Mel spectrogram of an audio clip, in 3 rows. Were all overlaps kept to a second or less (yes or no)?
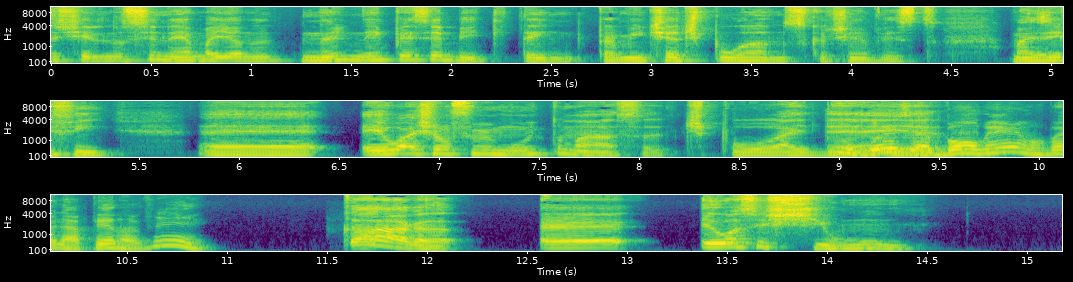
yes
